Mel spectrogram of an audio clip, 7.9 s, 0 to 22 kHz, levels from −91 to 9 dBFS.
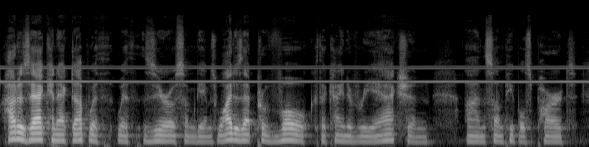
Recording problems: high-pitched whine; noticeable; throughout; 2.5 kHz, 15 dB below the speech

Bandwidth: 15 kHz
